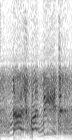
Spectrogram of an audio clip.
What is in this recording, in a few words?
aircraft destroyed, mood med, speech ru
